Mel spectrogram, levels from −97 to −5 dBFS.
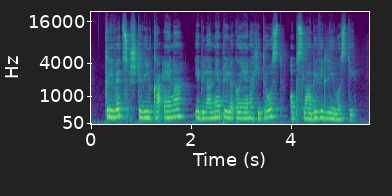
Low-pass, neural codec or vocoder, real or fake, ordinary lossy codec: none; none; real; none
